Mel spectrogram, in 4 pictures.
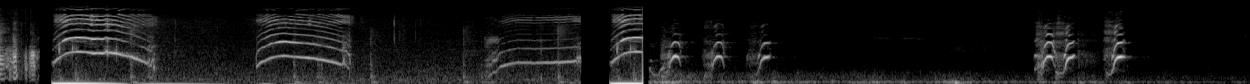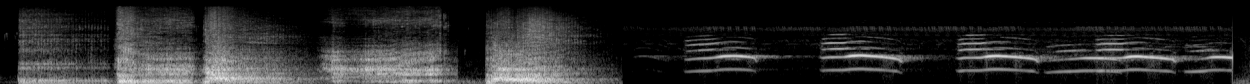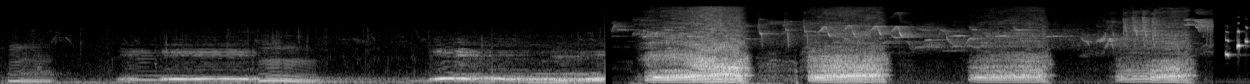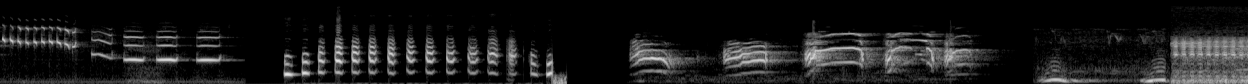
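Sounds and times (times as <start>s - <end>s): monkey chirping calls: 5.0s - 7.8s, 36.2s - 39.9s, 43.8s - 47.4s
tiger roaring: 12.7s - 18.7s, 29.4s - 33.9s, 34.7s - 35.6s, 36.2s - 37.0s.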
